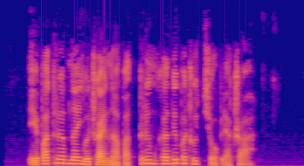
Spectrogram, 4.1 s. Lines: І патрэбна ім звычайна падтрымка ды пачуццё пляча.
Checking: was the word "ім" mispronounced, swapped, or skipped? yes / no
yes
